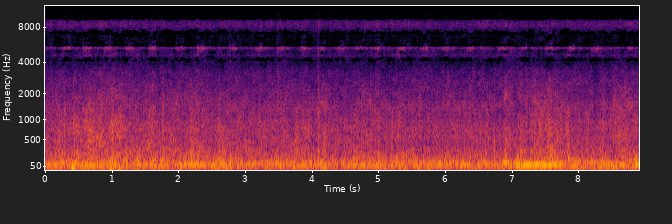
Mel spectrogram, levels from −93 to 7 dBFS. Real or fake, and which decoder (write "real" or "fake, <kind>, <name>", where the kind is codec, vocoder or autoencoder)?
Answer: fake, codec, HILCodec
